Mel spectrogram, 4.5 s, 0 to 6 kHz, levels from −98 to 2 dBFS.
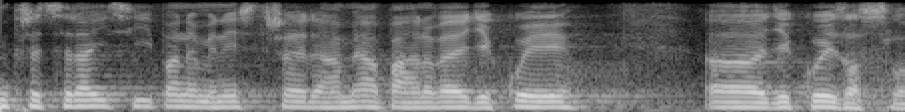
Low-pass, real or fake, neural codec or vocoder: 5.4 kHz; real; none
